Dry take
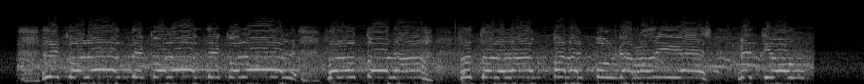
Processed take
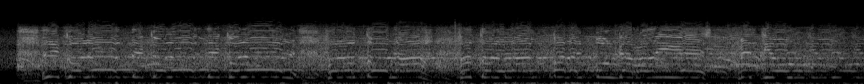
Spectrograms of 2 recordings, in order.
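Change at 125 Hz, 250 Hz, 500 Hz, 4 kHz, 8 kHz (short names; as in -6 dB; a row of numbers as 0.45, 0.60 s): under -10 dB, -21.0 dB, -19.0 dB, +5.5 dB, +1.5 dB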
